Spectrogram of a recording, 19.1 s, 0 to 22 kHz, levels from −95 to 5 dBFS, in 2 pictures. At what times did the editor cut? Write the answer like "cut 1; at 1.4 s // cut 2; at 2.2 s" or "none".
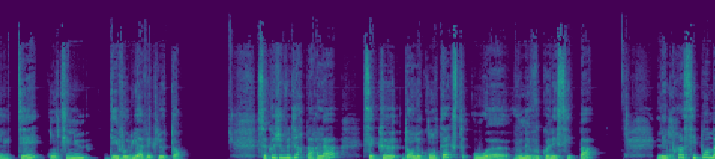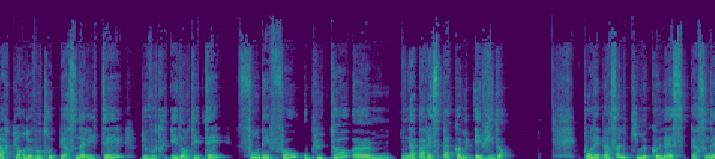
cut 1; at 14.8 s // cut 2; at 17.2 s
